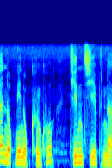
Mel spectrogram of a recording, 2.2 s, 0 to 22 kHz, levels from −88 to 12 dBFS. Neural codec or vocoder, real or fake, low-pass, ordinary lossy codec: none; real; 7.2 kHz; MP3, 48 kbps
